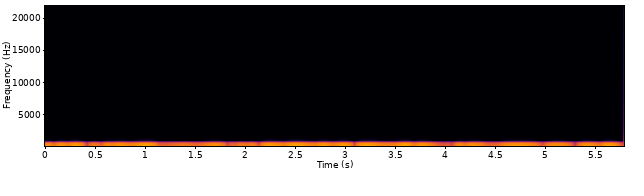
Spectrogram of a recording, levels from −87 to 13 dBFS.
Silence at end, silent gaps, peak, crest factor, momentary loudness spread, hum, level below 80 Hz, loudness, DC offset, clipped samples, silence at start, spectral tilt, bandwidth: 0 s; none; -6 dBFS; 8 dB; 6 LU; none; under -90 dBFS; -15 LUFS; under 0.1%; under 0.1%; 0 s; -2.5 dB/octave; 0.6 kHz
